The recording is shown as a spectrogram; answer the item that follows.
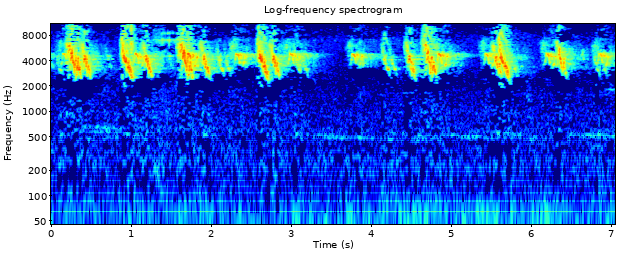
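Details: House sparrow chirping: bright, high, slightly buzzy double and triple chirps repeated about once a second, over a faint low background hum.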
